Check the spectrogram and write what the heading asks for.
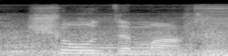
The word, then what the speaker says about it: Champ de Mars: station Champ de Mars Ang spelling niya ang pronunciation niya Show the mas ng Google dito daw dito daw kami dito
